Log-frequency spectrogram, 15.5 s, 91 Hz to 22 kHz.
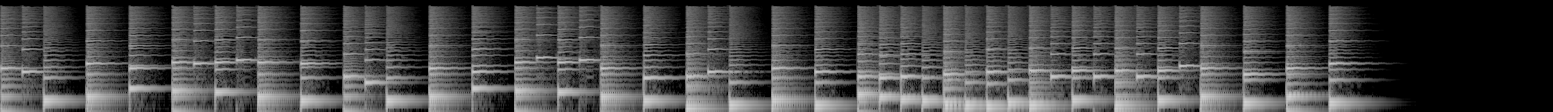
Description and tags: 8-Bit Loop
A 8-Bit inspired synth loop made in FL Studio. Thank you and enjoy!
8, super, bros, bit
